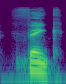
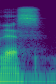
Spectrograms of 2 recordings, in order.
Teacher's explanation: Is it between your teeth for think is it vibrating slightly for this?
